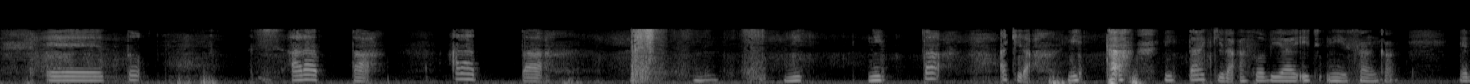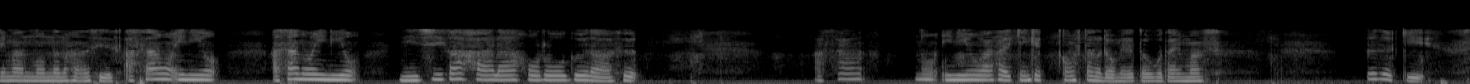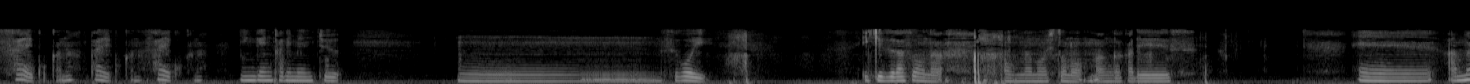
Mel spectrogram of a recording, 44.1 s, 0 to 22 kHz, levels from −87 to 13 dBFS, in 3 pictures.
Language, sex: Japanese, female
